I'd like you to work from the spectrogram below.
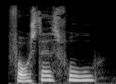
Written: forstadsfrue

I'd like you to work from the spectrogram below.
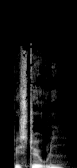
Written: bestøvlet

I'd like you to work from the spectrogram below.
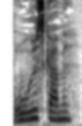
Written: brudeskammel

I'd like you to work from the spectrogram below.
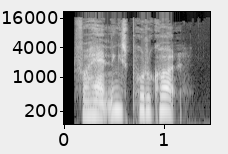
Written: forhandlingsprotokol

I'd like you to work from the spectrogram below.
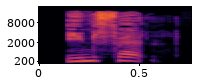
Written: indfald

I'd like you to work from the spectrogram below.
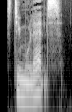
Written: stimulans

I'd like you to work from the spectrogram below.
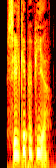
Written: silkepapir

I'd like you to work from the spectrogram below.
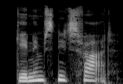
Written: gennemsnitsfart

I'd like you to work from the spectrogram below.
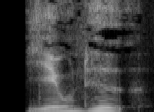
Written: jævnhed

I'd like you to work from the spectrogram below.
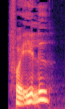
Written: forældet

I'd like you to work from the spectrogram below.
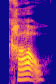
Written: krav

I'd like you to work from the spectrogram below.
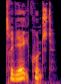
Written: trivialkunst

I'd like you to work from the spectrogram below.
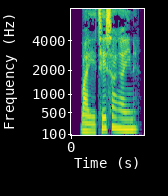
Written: varietésangerinde

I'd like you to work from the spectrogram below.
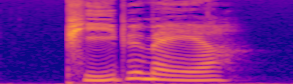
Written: pibemager

